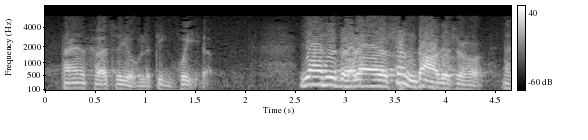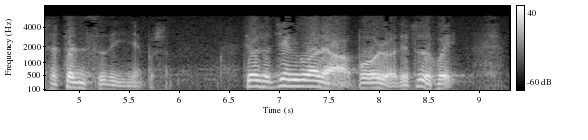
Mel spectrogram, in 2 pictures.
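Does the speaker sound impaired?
No.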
